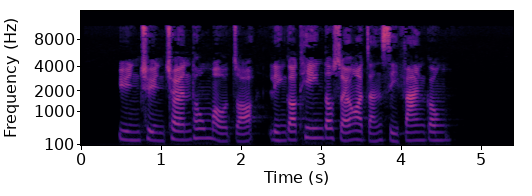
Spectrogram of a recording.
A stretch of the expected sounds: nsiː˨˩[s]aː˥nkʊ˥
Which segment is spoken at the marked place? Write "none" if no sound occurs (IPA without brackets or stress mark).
f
